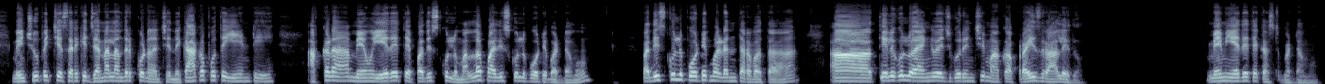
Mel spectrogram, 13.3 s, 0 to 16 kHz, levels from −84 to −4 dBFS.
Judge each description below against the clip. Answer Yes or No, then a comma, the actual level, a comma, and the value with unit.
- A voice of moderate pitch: Yes, medium, 155 Hz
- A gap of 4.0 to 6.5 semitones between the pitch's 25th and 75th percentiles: Yes, average, 4.5 semitones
